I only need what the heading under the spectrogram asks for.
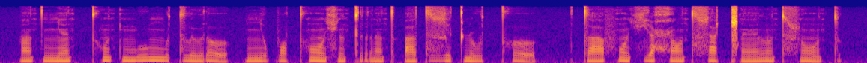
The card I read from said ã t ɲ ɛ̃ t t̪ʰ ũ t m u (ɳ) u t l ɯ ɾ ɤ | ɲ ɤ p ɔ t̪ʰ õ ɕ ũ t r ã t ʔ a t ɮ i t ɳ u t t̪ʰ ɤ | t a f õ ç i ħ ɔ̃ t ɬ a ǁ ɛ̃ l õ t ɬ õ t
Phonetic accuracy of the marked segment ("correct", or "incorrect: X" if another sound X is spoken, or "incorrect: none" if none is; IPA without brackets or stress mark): incorrect: ŋ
